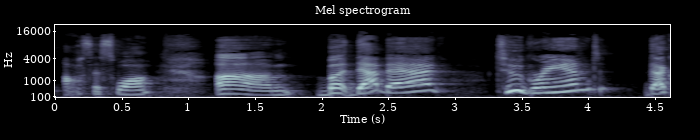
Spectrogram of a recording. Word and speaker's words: accessoire: It also reminds me of the Louis Vuitton multi-pochette accessoire, which is spelled accessories, but in French it's accessoire.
